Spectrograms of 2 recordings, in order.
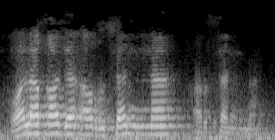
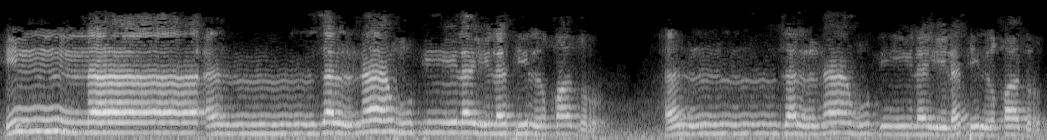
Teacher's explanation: إنا أنزلناه في ليلة القدر، أنزلناه في ليلة القدر، يعني بسرعة اللسان ينتقل من مخرج اللام إلى مخرج النون بصورة فنية، بصورة يعني لطيفة، لا نتأخر ولا نضغم اللام بالنون · Shown in: second take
